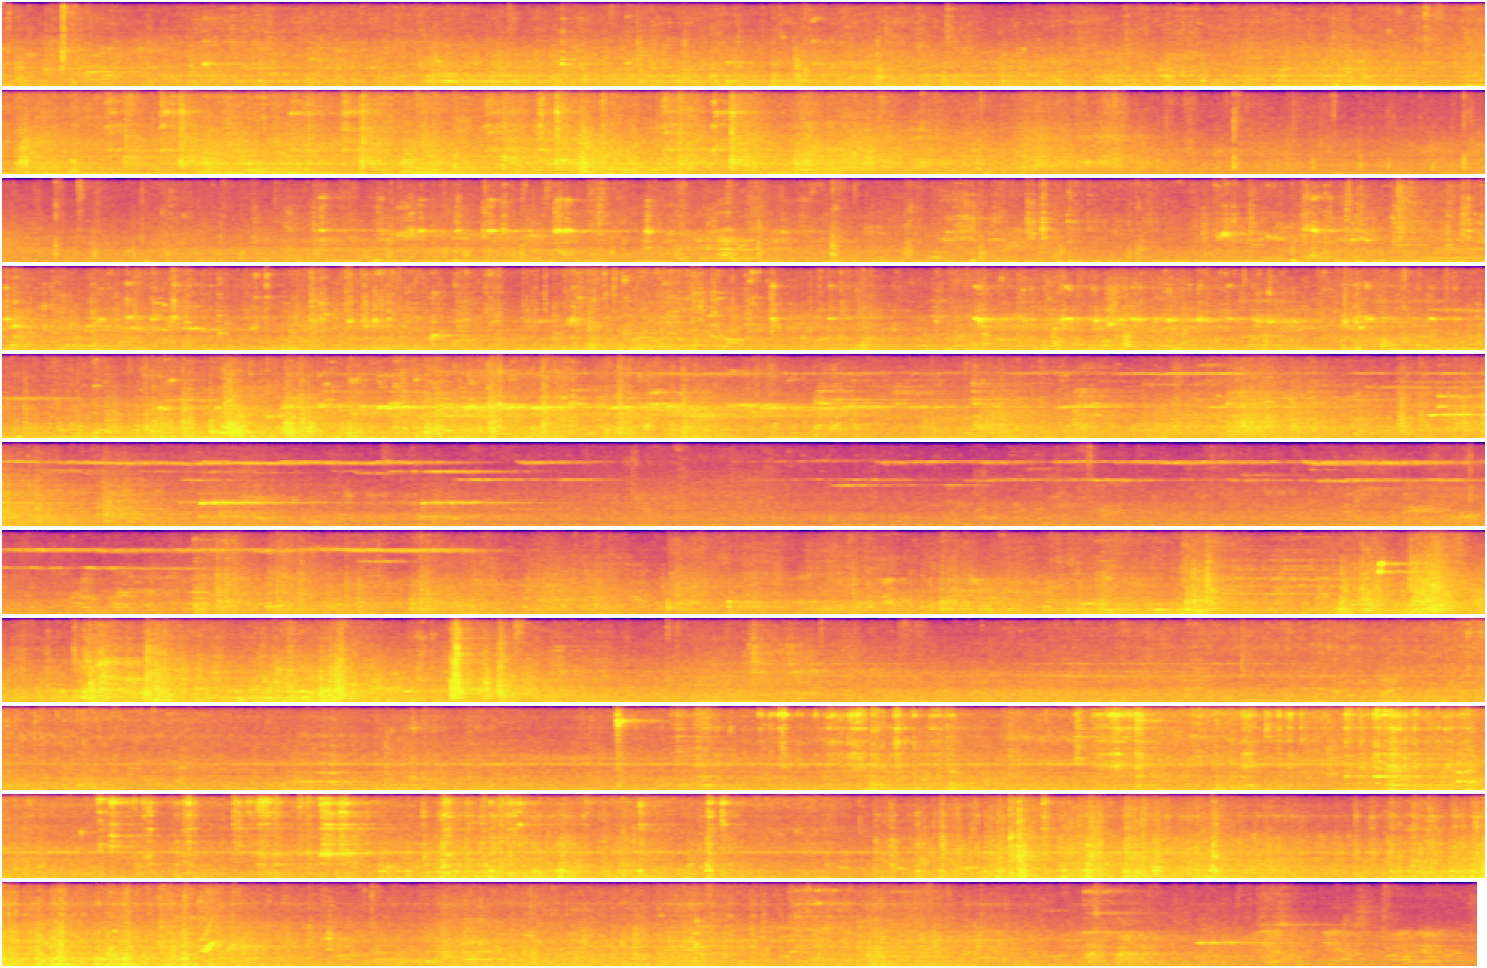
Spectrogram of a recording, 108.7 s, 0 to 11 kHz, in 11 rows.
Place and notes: Poznnan, downtown, near Okraglak office building - evening tram activity
many trams cross their way at this intersection distributing denizens to all parts of the city. seems that they have quite a busy schedule as trams pass here continually. the squeal of wheels on the tracks and car rattle reverberates nicely off the old tenements.
13 October 2014, ~19:00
